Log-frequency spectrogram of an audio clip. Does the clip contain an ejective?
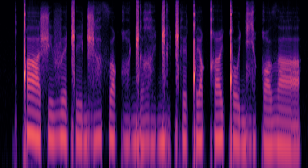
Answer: no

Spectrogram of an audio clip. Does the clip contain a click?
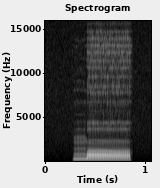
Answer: no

